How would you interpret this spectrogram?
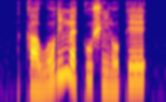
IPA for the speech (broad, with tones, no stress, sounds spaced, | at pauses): k a˨ w o˨˦ ɾ i˦ m ɛ˧ k u˧ ʃ ĩ˨ ɾ o˧ k e˦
